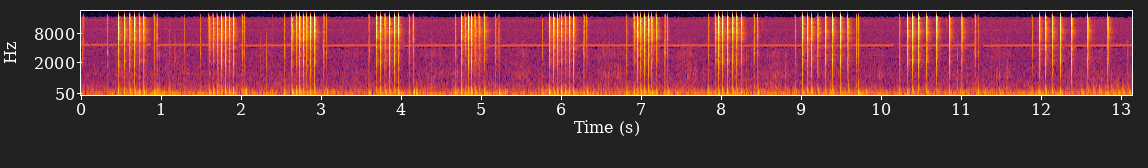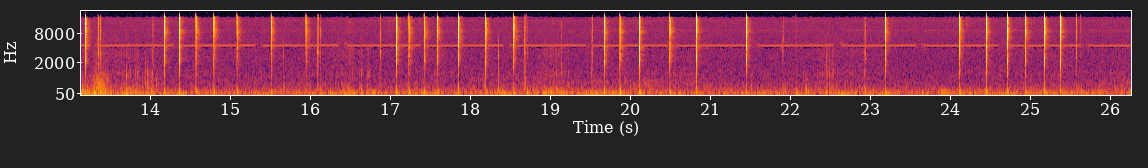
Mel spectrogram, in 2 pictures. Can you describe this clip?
Wind-up/Tightening
Winding up/tightening of a clockwork mechanism. Made from some sort of clockwork thingy that I found ;)
HELP!:
You can hear in the background some sort of high pitch sound that keeps going on and off. I've had this problem for a while now.
I'm using a Tascam DR-40 field recorder with a røde NTG-1 shotgun mic.
UPDATE!:
(Only in post though, still don't know how to prevent it when recording) So if you want a version of this sound without the high pitch noise, Timbre fixed it and uploaded it to his page as a 'remix' of mine ;)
